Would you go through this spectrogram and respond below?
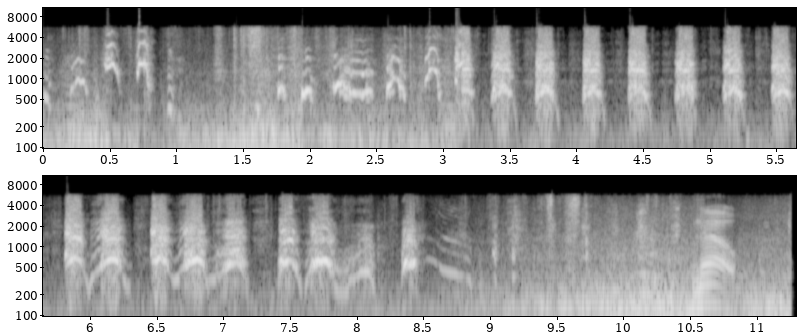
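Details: A Yorkshire Terrier puppy barks in a rapid, high-pitched series of sharp yaps, about three per second, during a car ride through Lancaster County despite being told not to bark at the Amish.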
